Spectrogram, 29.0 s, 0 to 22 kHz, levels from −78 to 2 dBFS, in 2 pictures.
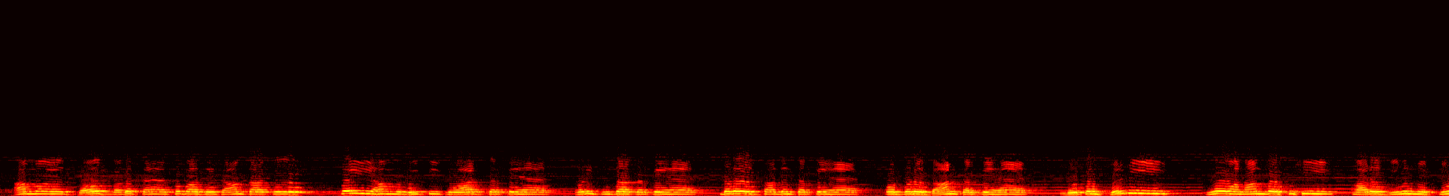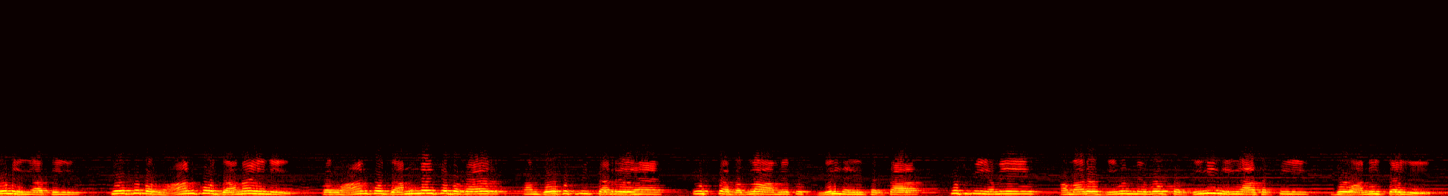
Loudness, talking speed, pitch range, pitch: -24 LUFS, 165 wpm, 240-280 Hz, 260 Hz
